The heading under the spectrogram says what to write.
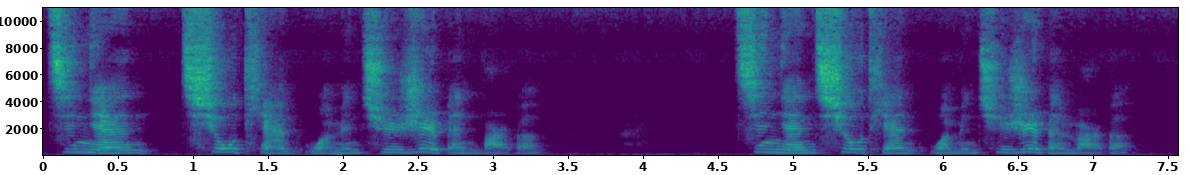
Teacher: So notice here the 我们, that's a pronoun that doesn't get stressed.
